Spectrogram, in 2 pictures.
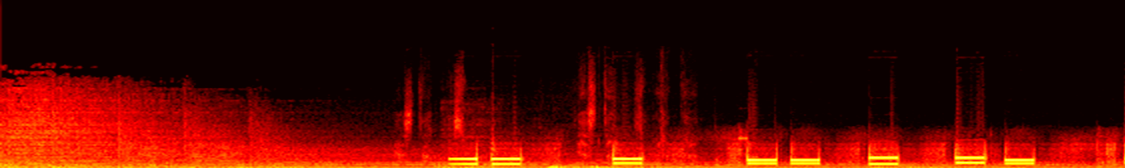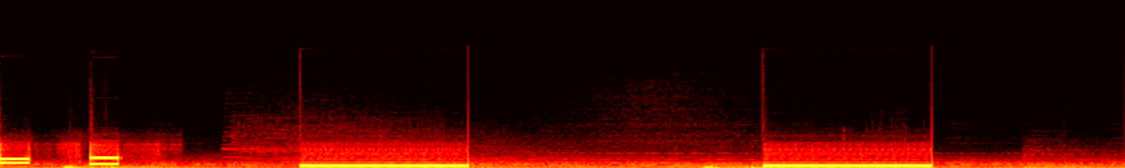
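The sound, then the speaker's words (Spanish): A telephone call dialed during a radio show: many quick keypad tones in a rapid uneven run, followed by two long, steady ringing tones separated by a pause. “Hagamos la llamada. Hagámosla.”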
